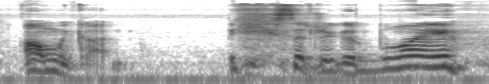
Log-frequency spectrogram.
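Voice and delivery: normal talking voice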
